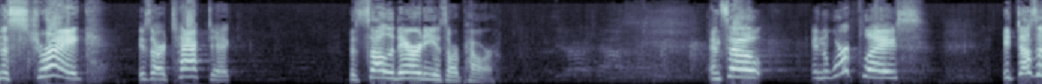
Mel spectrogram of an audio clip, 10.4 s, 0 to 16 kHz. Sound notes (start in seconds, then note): 3.0 applause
